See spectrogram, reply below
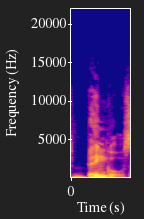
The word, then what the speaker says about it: Bengals: It's with an E. It's Bengals. – That's what I was saying. – You're saying Bengals.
